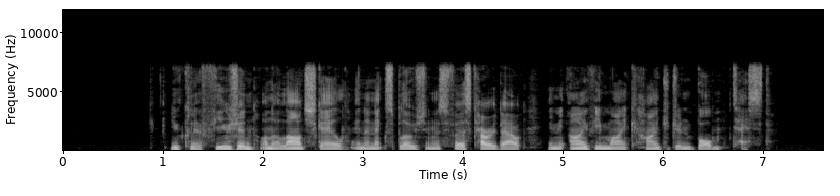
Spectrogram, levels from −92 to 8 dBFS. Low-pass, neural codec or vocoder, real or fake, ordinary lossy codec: 7.2 kHz; none; real; none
